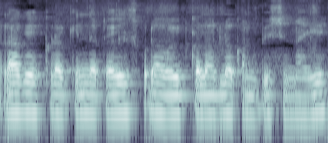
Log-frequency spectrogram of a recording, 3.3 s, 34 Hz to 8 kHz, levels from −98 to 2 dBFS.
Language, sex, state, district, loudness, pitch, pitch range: Telugu, male, Andhra Pradesh, Sri Satya Sai, -17 LUFS, 110 Hz, 105-110 Hz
